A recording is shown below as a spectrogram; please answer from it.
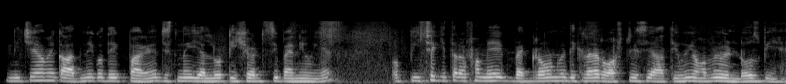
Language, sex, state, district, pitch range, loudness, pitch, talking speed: Hindi, male, Chhattisgarh, Rajnandgaon, 140-160 Hz, -21 LUFS, 150 Hz, 275 wpm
